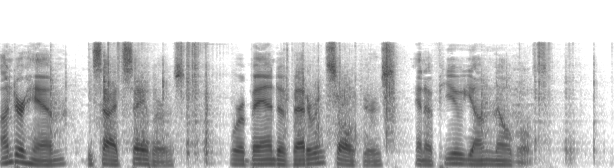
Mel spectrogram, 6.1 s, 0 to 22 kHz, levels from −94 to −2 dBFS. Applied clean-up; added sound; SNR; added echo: neural mask model RNNoise.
